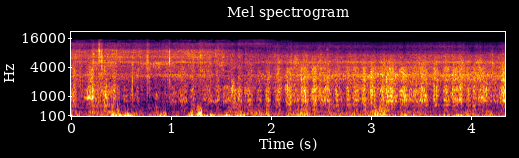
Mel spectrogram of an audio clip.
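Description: Mountain bike riding fast down a rough dirt trail: tyres rumbling over the ground with uneven low knocks from the bumps, and wind rushing over the microphone.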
